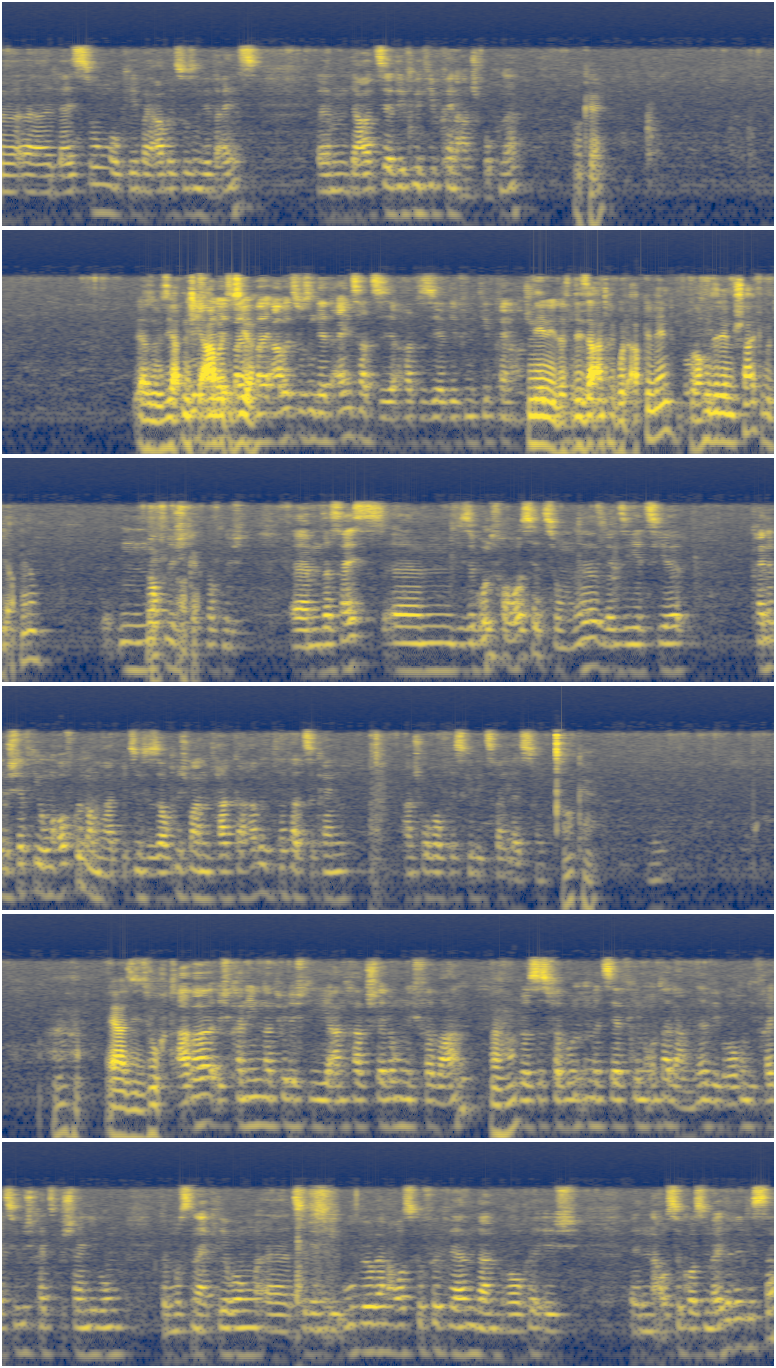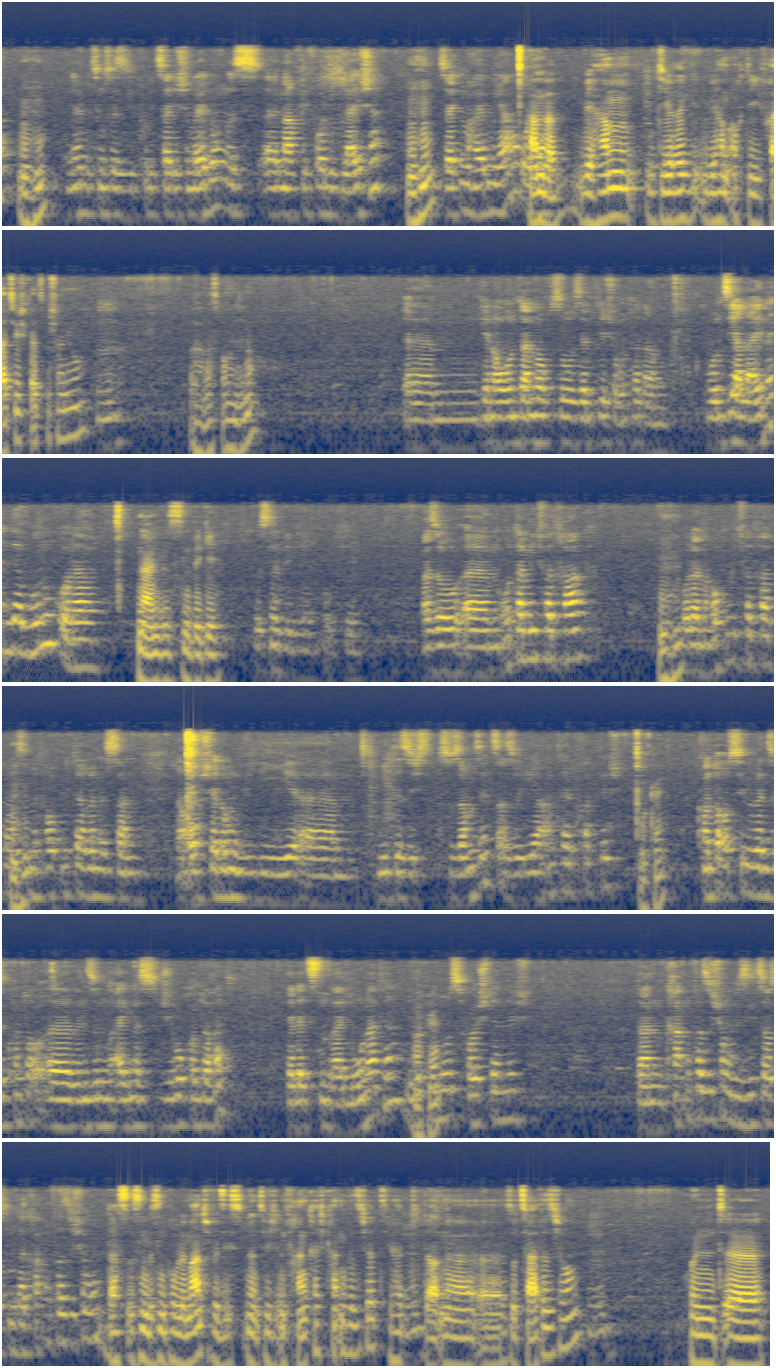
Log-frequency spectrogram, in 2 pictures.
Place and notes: Ein Antrag auf Arbeitslosengeld II für EU-Bürger im Rahmen des Hauptmann-von-Köpenick-Dilemmas. Ein Gespräch über das gut behütete Erbe preussischer Bürokratie.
